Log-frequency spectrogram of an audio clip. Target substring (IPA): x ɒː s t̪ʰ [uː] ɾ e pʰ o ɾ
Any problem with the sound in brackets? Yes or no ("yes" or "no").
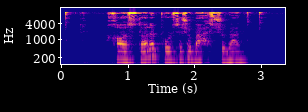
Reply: yes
